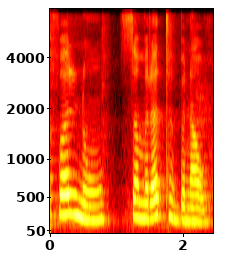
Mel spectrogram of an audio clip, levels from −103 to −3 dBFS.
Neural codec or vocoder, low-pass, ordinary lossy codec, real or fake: none; 7.2 kHz; none; real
